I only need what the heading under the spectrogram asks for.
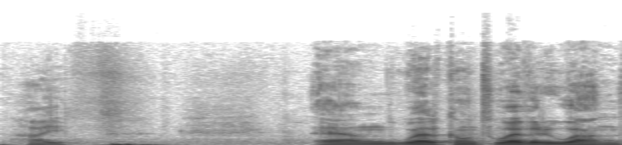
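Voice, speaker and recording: A man with an Italian accent at a moderate pace. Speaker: regional government urban planner. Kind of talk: conference presentation read from script.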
